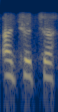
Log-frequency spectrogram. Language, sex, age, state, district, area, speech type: Punjabi, female, 18-30, Punjab, Fatehgarh Sahib, rural, conversation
